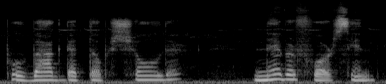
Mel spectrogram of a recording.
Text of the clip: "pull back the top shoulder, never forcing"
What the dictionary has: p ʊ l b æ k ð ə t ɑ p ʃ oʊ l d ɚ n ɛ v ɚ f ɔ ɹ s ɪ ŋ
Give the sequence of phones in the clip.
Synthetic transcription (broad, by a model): p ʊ l b æ k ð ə t ɑ p ʃ oʊ l d ɚ n ɛ v ɚ f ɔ ɹ s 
